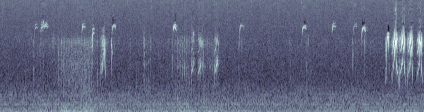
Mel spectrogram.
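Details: A group of white-crowned sparrows, a rare appearance here, gives sharp, high chips and short downslurred notes at an uneven pace, with a brief louder flurry at the end over a steady low rumble.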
